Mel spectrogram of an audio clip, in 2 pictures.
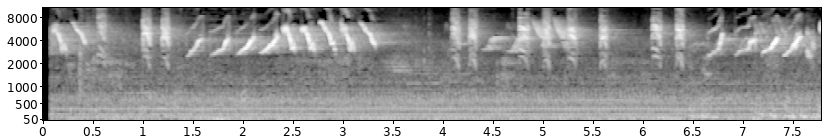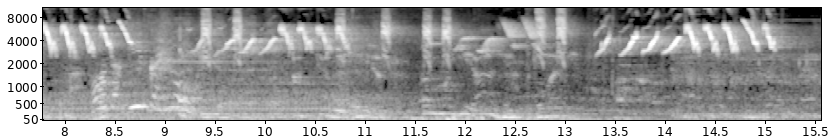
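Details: Young brown-plumaged double-collared seedeater males, bred in captivity, compete in song at about one in the afternoon, giving rapid, high twittering phrases in repeated bursts.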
